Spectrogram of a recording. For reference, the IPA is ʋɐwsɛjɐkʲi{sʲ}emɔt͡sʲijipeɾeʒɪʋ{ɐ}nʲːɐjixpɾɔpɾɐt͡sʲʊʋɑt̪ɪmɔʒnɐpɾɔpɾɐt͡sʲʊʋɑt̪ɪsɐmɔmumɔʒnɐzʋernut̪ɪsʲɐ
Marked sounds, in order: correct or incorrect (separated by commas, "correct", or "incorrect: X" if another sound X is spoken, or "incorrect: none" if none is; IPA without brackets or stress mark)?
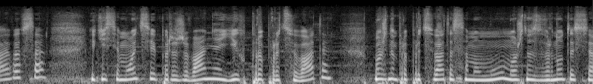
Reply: correct, incorrect: ɑ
